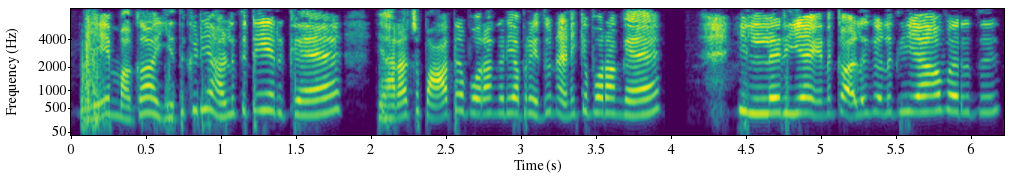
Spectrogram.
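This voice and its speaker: Woman doing a bossy cartoon best friend, high fast chatter, nags and coaxes. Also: no room sound. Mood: scolding. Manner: scolding, coaxing. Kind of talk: cartoon storytelling voice.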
